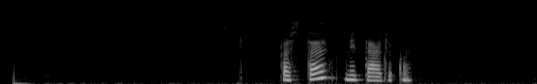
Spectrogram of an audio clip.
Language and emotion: Russian, neutral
